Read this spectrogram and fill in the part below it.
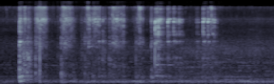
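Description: A spoon stirs sugar syrup in a pan with quiet, repeated metallic scrapes and clinks at a steady rhythm, close up and faint, with no voices.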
